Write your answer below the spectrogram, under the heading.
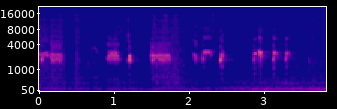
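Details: Four-and-a-half-week-old chicks, curious about a phone set down near them, give bursts of high, slightly harsh peeps and squeaky trills, several quick calls per second, with soft background rustling.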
